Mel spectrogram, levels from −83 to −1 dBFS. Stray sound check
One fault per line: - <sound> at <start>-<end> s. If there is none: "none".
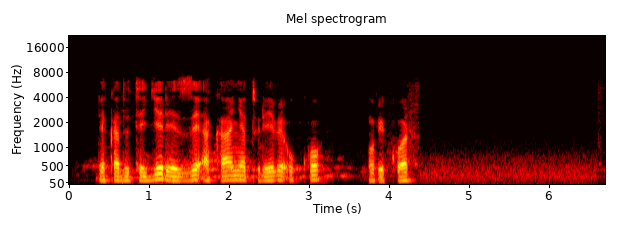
none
